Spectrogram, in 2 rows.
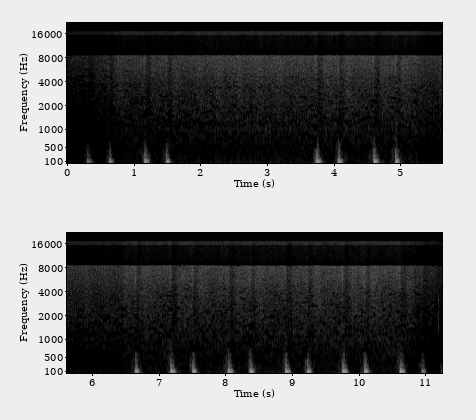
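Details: Regular paired low lub-dub thumps at about 70 beats a minute over a faint low hum, with a brief pause: normal first and second heart sounds heard with the stethoscope bell at the apex.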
